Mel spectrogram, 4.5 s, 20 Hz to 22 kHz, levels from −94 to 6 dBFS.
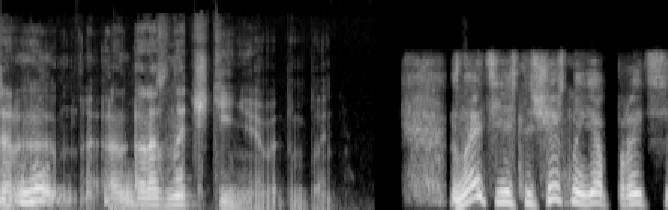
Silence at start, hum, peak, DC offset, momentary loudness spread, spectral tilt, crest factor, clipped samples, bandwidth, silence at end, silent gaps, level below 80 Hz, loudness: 0 s; none; 0 dBFS; under 0.1%; 20 LU; -6 dB/octave; 14 dB; under 0.1%; 14.5 kHz; 0 s; 2.51-2.67 s; -48 dBFS; -13 LUFS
